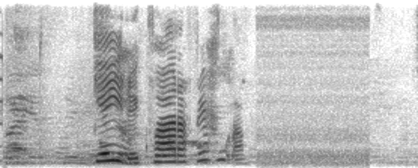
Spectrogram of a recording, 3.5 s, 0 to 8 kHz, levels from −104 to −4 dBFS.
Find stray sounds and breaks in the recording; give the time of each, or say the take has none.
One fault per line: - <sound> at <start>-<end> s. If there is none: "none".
none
